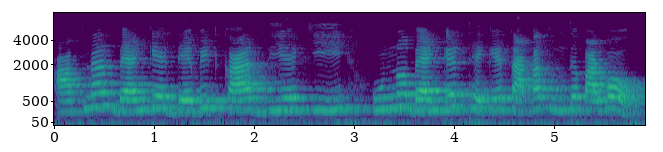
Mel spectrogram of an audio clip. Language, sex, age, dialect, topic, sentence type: Bengali, female, 25-30, Northern/Varendri, banking, question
